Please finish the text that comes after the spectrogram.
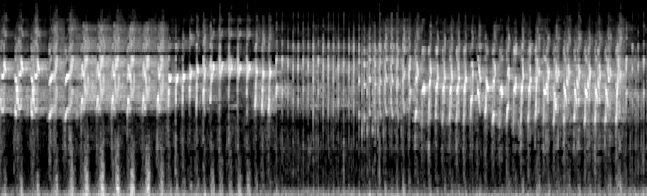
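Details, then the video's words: Lovebird singing in a recording meant to train other lovebirds: loud separate chirps at first, then merging into a very fast, shrill chattering trill that runs on without pause. "mencetak love bird juara||masteran burung"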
